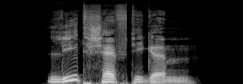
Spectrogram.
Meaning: strong dative masculine/neuter singular of lidschäftig
- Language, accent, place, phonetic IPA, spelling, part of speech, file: German, Germany, Berlin, [ˈliːtˌʃɛftɪɡəm], lidschäftigem, adjective, De-lidschäftigem.ogg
